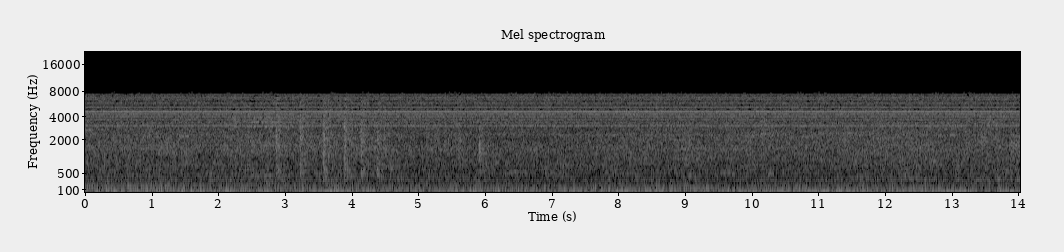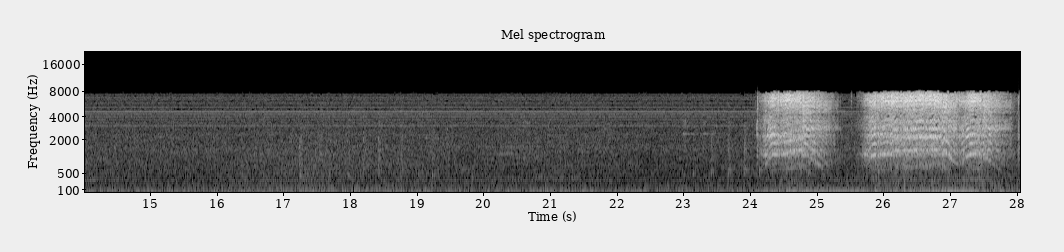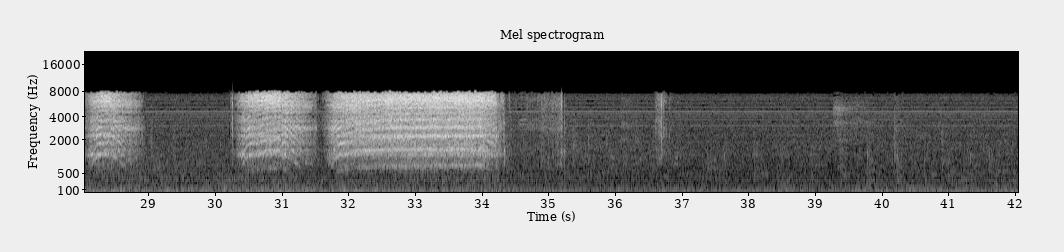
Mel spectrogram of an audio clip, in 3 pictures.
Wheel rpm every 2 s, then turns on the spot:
0, 0, 0, 0, 0, 0, 0, 0, 0, 0, 0, 0, 70, 120, 30, 70, 170, 20, 0, 0, 0.
34-36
